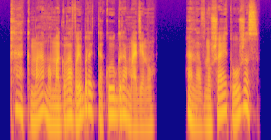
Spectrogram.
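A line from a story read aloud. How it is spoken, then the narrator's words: Frightened whisper. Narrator (Russian): Меднобров испугался и прошептал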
